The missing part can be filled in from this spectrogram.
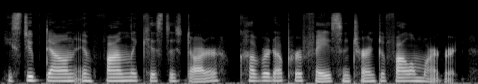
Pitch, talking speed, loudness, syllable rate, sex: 160 Hz, 215 wpm, -19 LUFS, 6.2 syllables/s, female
